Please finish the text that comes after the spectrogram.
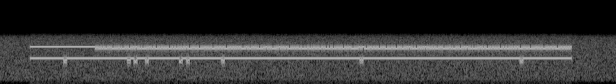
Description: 300-baud modem data (Bell 103 tones), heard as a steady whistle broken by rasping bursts, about 300 baud, 200 Hz shift, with phone line noise.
